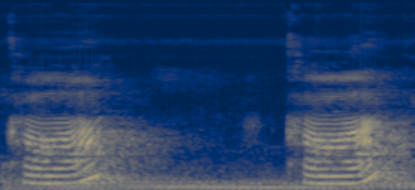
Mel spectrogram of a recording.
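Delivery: "Ka" said low, rising. Shown as a demonstration. Lao teacher showing group two: rising "Ka". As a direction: let "Ka" climb from low. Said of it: "It's a rising tone".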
